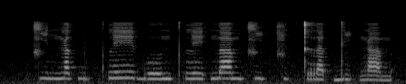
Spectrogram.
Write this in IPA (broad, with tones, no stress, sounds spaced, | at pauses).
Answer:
t͡ɕ i˧ n ŋ a˦˥ t̚ b ɯ˨˩ k̚ pʰ l eː˥˩ b oː˦˥ n pʰ l e˦˥ ʔ n a˥˩ m t͡ɕ i˦˥ ʔ t͡ɕ u˨˩ k̚ t r a˨˩ t̚ d i˨˩ ʔ ŋ a˨˩ m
